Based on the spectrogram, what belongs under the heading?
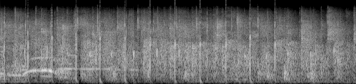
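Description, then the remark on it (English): A crowd breaks into steady applause for the speaker's partner, many hands clapping in a dense, continuous patter at a fairly loud level, with a faint whistle-like tone rising briefly near the start. “We give her a little round of applause.”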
